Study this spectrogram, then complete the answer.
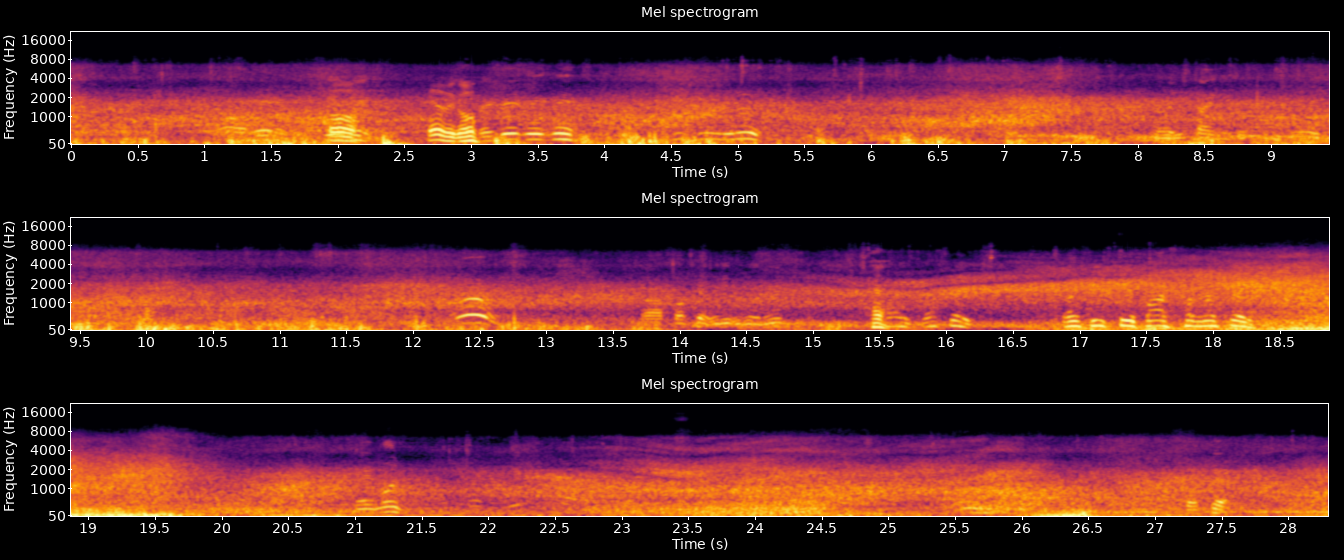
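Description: Young men talk casually close by, outdoors.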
